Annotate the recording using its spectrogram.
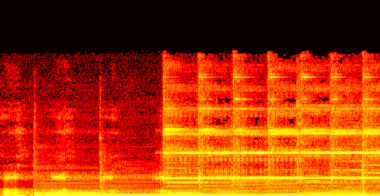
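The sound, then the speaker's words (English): A Salvation Army hand bell is rung on the street to collect donations for the red kettle, ringing over and over in a steady, quick rhythm, bright metallic strikes with a lingering shimmer, loud, with a low voice-like hum underneath. “Every year about this time, the Salvation Army is taking it to the streets, ringing the bell and asking you to come fill up the red kettle.”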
